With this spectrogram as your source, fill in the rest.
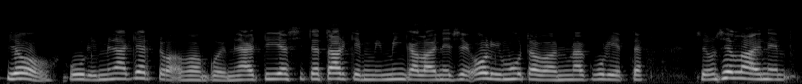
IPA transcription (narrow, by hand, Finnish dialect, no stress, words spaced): joː kuːlim minæ kertoʋɑʋ ʋɑːŋ ku ei minæ tiːjæs sitæ tɑrkemːim miŋkælɑinen̞ se oli muːtɑ ʋɑːn̆ mnæ kuːli etːæ se on selːɑinen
